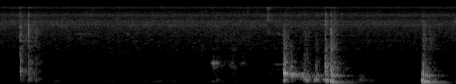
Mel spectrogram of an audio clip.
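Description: Half-boiled thammakaya beans sizzling steadily as they fry in oil in a kadai, with a few short knocks against the pan, most of them in the second half.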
